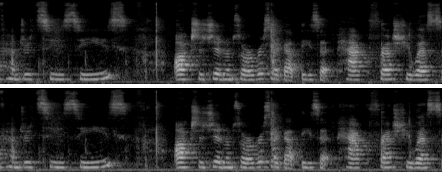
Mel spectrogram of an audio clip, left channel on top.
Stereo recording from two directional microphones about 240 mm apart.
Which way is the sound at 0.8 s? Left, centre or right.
Centre.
